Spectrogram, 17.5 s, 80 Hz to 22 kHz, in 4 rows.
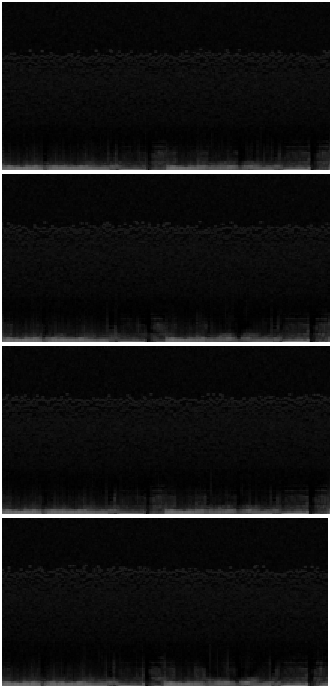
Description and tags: It was made in Absynth 5 and is a basic Pad. The Tempo is at 110 bpm. Made in Bitwig Studio. I plan a Hip Hop Project with the Escape Pad.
